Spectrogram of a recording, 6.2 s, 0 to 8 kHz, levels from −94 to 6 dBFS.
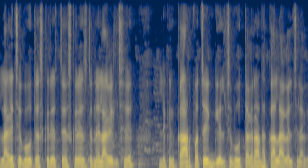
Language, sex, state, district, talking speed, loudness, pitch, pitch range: Maithili, male, Bihar, Samastipur, 205 wpm, -18 LUFS, 150 Hz, 140-160 Hz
